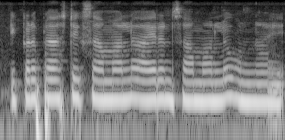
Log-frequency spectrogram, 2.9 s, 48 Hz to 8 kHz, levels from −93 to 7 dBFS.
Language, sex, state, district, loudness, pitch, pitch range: Telugu, female, Telangana, Mahabubabad, -13 LUFS, 205 Hz, 195-210 Hz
